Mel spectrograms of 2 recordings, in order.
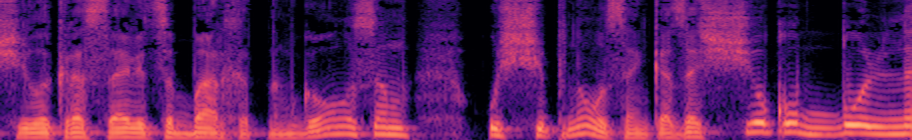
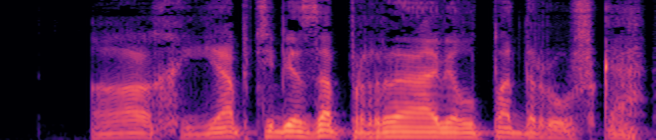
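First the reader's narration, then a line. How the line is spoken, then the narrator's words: Admiring deep voice. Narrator (Russian): восхищенно пробасил Гучко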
